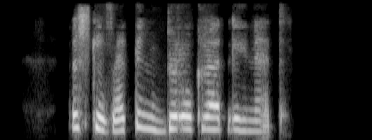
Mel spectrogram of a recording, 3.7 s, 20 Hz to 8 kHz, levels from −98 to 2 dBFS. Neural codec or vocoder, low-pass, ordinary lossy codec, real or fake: codec, 44.1 kHz, 2.6 kbps, DAC; 7.2 kHz; MP3, 48 kbps; fake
